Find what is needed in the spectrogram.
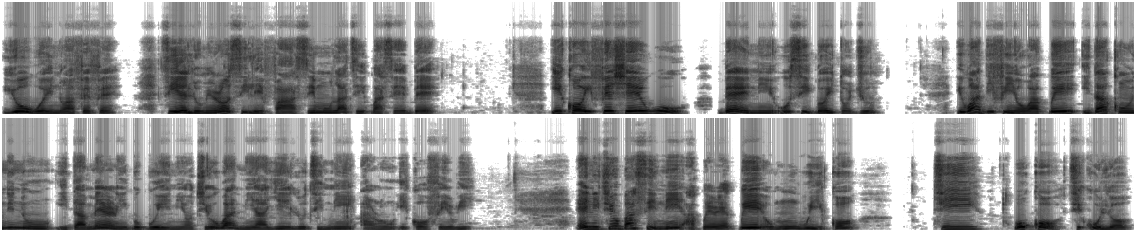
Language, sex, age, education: Yoruba, male, 15-29, tertiary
